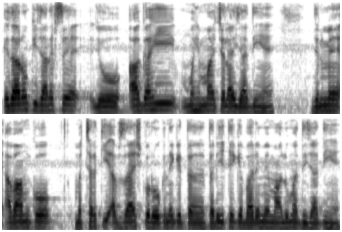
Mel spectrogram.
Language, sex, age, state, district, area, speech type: Urdu, male, 18-30, Uttar Pradesh, Saharanpur, urban, spontaneous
